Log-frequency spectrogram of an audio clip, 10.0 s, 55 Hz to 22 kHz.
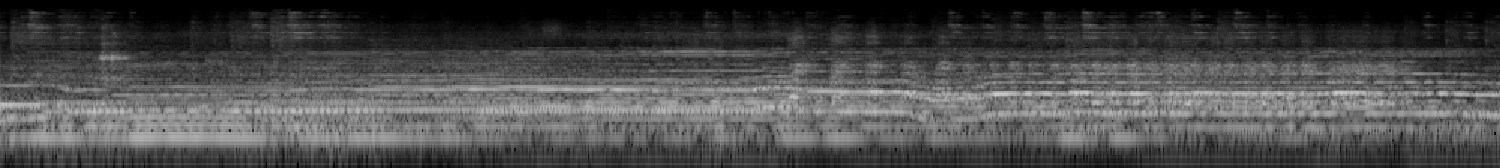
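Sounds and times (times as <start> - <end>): ensemble long held notes: 0.0 - 10.0
voices singing: 0.0 - 10.0.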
